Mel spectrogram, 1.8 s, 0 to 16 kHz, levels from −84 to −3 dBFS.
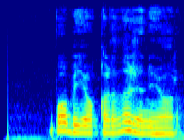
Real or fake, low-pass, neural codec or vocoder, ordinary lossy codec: real; 14.4 kHz; none; AAC, 48 kbps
